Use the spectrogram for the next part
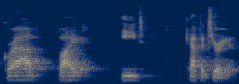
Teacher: we stress important words want grab bite eat cafeteria are stressed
